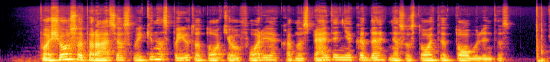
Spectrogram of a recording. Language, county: Lithuanian, Kaunas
